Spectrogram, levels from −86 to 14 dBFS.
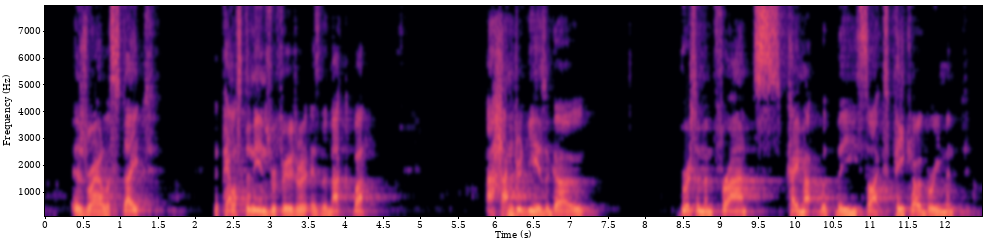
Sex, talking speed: male, 115 wpm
